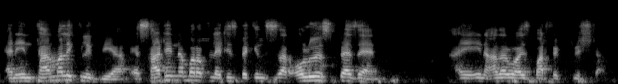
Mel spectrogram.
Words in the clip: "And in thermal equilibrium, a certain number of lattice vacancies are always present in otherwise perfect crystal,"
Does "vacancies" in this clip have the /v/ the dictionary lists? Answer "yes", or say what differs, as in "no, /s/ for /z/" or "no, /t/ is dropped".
no, /b/ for /v/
